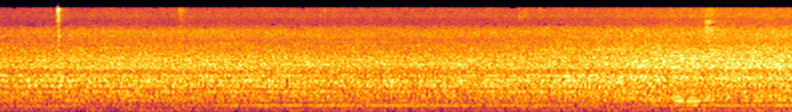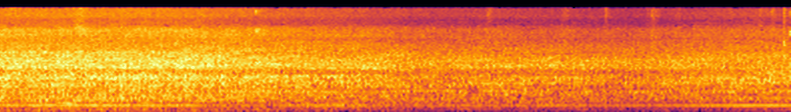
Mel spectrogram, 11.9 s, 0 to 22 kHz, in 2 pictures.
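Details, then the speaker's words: 2007 Ford Explorer with an electric fan from another car fitted in place of a failing clutch fan that overheated in traffic; steady whirring hum, only one fan running (both run with AC on); normal electric fan operation. "it don't look like much of a fan that's only one of them if you turn the AC on you got both fans"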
